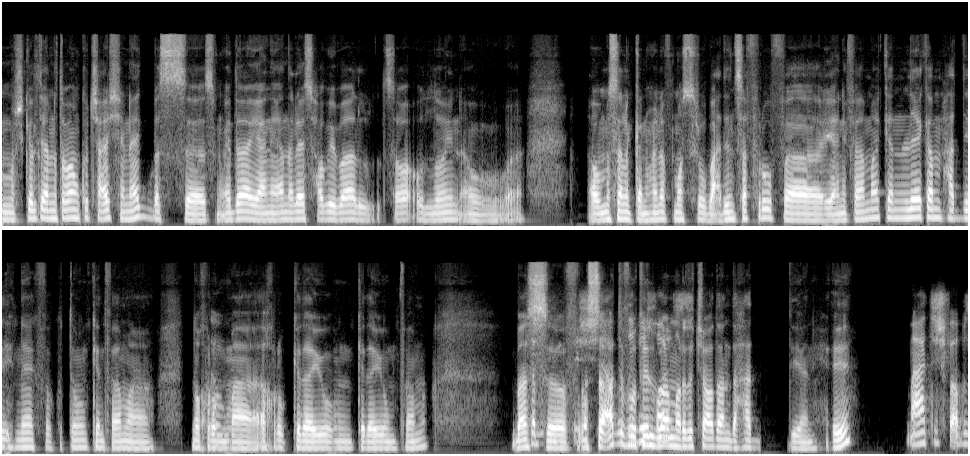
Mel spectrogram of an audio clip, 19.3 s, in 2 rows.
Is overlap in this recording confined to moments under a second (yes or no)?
no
